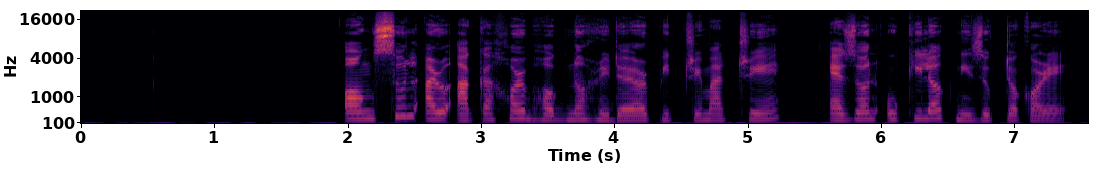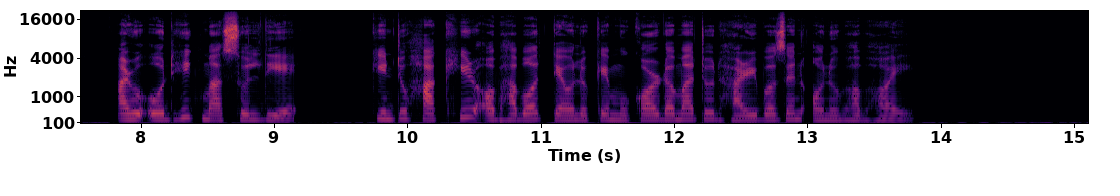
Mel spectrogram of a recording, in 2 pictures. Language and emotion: Assamese, neutral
